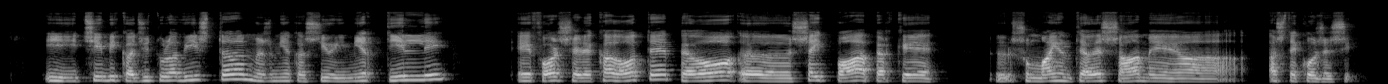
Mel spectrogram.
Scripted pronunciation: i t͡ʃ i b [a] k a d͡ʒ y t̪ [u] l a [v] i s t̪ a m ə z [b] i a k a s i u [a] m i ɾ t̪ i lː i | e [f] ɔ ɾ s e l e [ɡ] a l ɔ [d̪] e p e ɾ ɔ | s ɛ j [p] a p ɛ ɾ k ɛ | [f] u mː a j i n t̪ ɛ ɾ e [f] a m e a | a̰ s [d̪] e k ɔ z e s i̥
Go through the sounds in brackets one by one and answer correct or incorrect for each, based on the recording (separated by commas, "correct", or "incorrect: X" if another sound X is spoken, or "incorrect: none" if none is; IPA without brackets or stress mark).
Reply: incorrect: i, correct, correct, incorrect: m, incorrect: i, correct, incorrect: k, incorrect: t̪, correct, incorrect: s, incorrect: s, incorrect: t̪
